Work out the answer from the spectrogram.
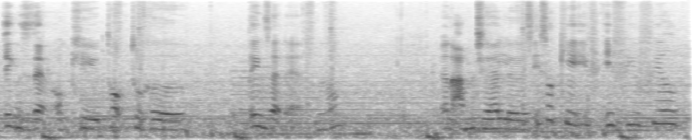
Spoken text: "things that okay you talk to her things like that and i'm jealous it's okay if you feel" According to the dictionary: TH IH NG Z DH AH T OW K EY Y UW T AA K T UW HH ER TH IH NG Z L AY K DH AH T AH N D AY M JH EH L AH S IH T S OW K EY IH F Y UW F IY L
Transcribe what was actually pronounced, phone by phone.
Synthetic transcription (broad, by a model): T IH NG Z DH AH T OW K EY Y UW T AA K T UW HH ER T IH NG S L AY K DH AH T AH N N AY M JH EH L AH S IH T S OW K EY IH F Y UW F IY L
